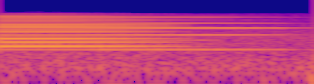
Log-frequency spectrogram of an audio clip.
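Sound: ringing bells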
